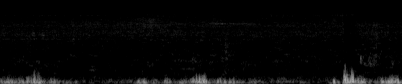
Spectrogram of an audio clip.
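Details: Wild boars with piglets at a watering place by a river give low, rough grunts in short irregular bursts against a soft outdoor hiss.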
